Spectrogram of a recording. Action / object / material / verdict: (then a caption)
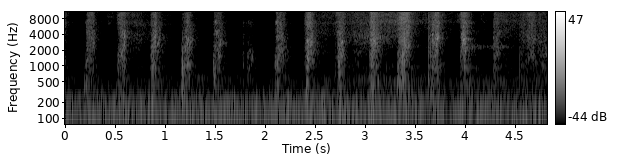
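scrape / nylon coat fabric rubbed by hand / nylon / none. An open hand rubs and scrunches a large, glossy black nylon coat lying flat and wet with soap suds. The thin, flexible fabric gives squishy, crinkly rubbing strokes, roughly three per second with uneven timing. Each stroke is a brief bright swish over a steady low rumble.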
